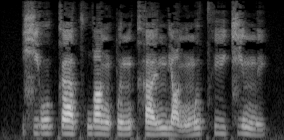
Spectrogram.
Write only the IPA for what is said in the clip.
ɕ j o˥ ʊ̯ k ä˥˧ t̪ʰ w ɑ˥˩ ŋ p ə˧˥ n kʰ a˧˥ ɪ̯ n̪ j ɑ̰˨˩ ŋ m ɤ˥ t̪ʰ i˥˧ t͡ɕ i˥˩ n n̪ i˩

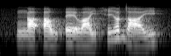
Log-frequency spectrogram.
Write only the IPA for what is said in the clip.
ŋ a˩˧ ʔ a˩ w ʔ e˧˩ ʋ a˩ j h i˧˥ ə̯ d a˩˧ j

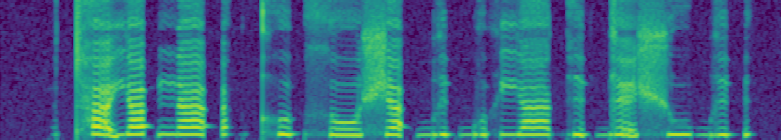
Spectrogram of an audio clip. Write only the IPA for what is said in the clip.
tʰ ä̰˦˨ j ä˦ ʔ n ä˦ ʔ | kʰ ʊ˦ ʔ θ o˨ ʃ ä˦ ʔ b ɪ˦ ʔ b ʊ˦ ʔ j ä˦ k ɪ˦ ʔ ɡ ɛ̰˦˨ ʃ u˦ b ɪ˦ ʔ

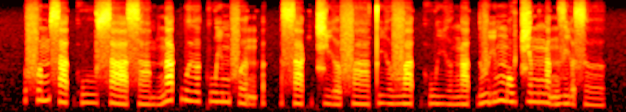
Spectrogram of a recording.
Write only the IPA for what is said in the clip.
f ə˨˦ m s a˨˩ t̚ h w ṳ˨˩ s aː˧˩ s a̤˨˩ m n a˦˥ k̚ v ɨ˧ ə̯ k w i˧ m f ə̰˧˨ n ʔ | s a˨˩ k̚ t͡ɕ i˧˩ ə̯ f a̤ː˨˩ t̪ i̤˨˩ ə̯ v a˨˩ t̚ h w i̤˨˩ ə̯ ŋ a˨˩ t̚ v ḭ˧˥ m ɔ˧ w t͡ɕ ə˧ n ŋ a̰˧˨ n z ḭ˧˨ ə̯ s ə̤ː˨˩

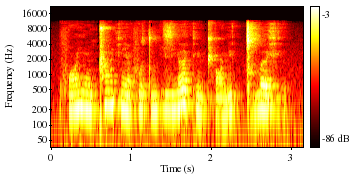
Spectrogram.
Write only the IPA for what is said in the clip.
f ɔ̃˩˧ j ũ˨˩ ǁ ũ˦˥ kʲ æ̃˨˩ f ʊ˨˩ t ŋ i̤˧˥˧ z j ɜ˧˥˧ kʲ ũ˨˩ t͡ʃʼ ɔ̃˨˩ lʲ ɜ˦˥ k ǀ i̤˩˥ m ɜ˦˥ xʲ ə̤˧˥˧

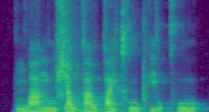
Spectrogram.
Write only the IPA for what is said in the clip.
n̪ w a˧ n̪ u˧ ɕ a˦ w ɡ a˧ w ɡ a˦ j kʰ u˥˧ pʰ j u˦ kʰ u˦

